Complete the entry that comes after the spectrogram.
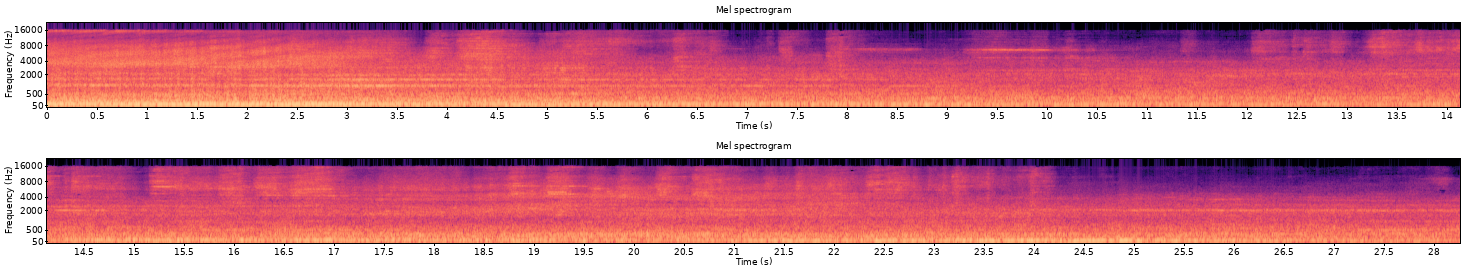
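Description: Union Pacific diesel freight locomotives rumbling past, loudest in the first few seconds, then a long double-stack container train rolling by. Its wheels keep up a steady rumble and clatter on the rails, with some thin high wheel squeal.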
